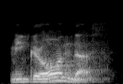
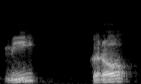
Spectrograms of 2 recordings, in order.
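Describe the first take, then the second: First: Microondas said slowly, louder, stretching the oo; sounding out. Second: Microondas drawn out very slowly with a rise; sounding out. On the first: Teacher reading a student's example aloud, slow. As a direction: draw out Microondas so both o vowels are heard. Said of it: "Bajo lo que les acabo de explicar". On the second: Teacher demonstrating the hiatus to the class, slow. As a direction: stretch microondas slowly to show the vowel split. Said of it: "Es decir". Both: Shown as a demonstration.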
